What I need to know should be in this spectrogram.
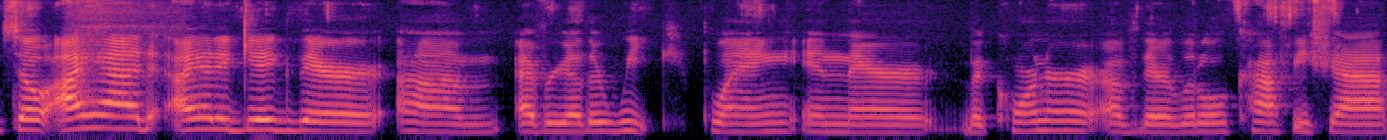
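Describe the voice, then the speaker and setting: In an American accent, a woman with medium pitch and an ordinary speaking voice talks at a fairly slow pace with fairly even intonation on a very clean recording with a silent background. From US South, South Carolina. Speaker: guest host and musician. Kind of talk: casual interview conversation.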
